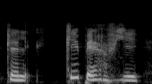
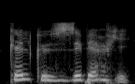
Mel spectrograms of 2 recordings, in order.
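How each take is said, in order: First: No z sound links the two words. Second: A z sound links the two words. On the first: There is only one hawk. The speaker calls it right. "j'ai entendu quelqu'épervier" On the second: There are several hawks. The speaker calls it wrong. "et non pas"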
